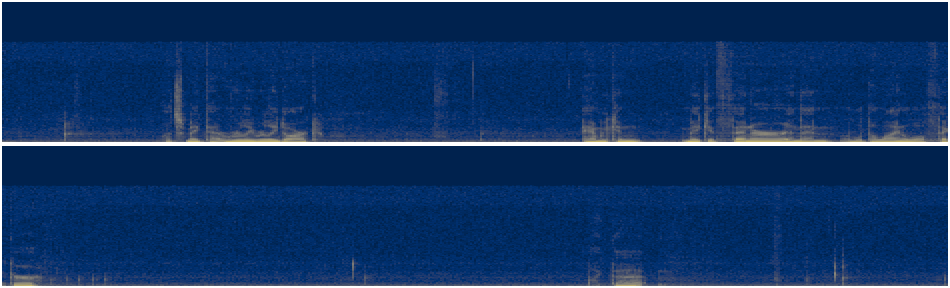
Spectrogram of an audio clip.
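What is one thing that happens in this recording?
A paintbrush softly brushes across paper.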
